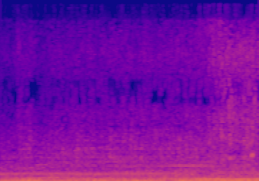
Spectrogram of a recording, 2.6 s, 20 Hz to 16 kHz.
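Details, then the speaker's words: Champion UH300 M4-series undercounter commercial dishwasher with cold water feed, after power switch turned off; rinse pump draining tank through diverter valve to floor drain, steady hum with thin constant tone over low rumble, some audible cavitation; normal drain cycle. "Now we're going to turn the switch off. Cuts the power. And now the system is going to say, "Okay, I'm going to drain.""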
